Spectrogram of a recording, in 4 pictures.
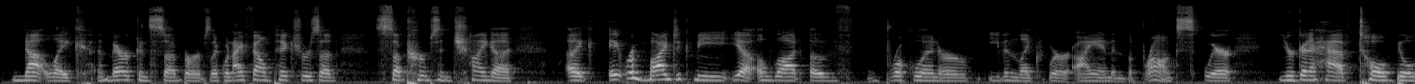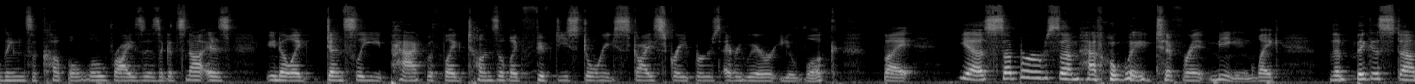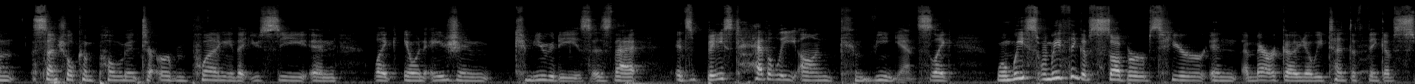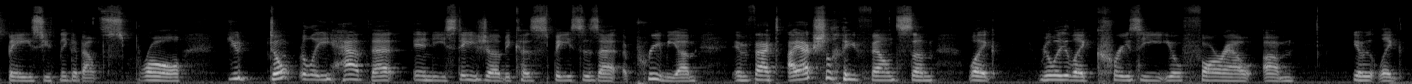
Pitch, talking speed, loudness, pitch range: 185 Hz, 160 wpm, -29 LUFS, 170-200 Hz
